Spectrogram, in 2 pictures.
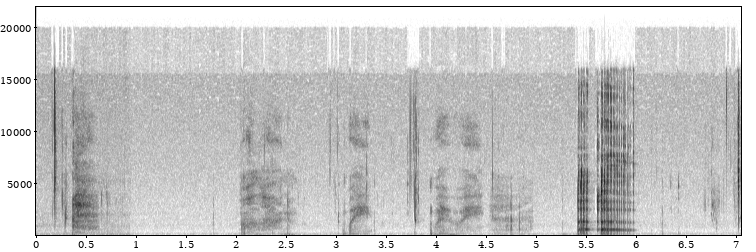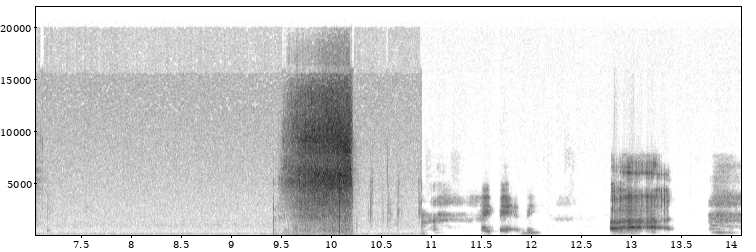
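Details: Several loud, rough belches between bits of quiet talk and mouth noises; repeated burping.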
